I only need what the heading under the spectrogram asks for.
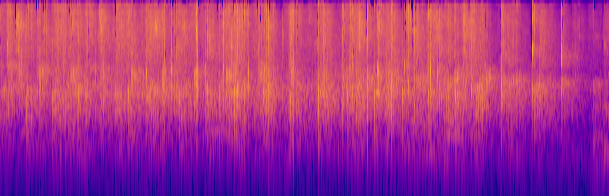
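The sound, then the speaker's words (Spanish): Sustained applause from an audience at a workshop on essential values: dense, steady clapping that holds at an even loudness for the whole clip, with only a slight dip near the end. “Un aplauso para Rafaela.”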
